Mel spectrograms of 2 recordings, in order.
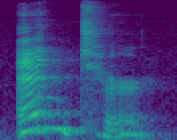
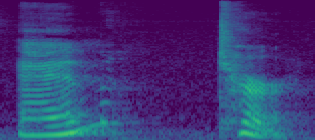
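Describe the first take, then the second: First: Said in the usual way. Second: "en-ter" slowly, with a long gap between syllables. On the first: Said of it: "That word is enter". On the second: Shown as a demonstration. Teacher breaking a word up for children, split apart. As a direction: break "en-ter" into two separate parts. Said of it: "break it up into syllables".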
